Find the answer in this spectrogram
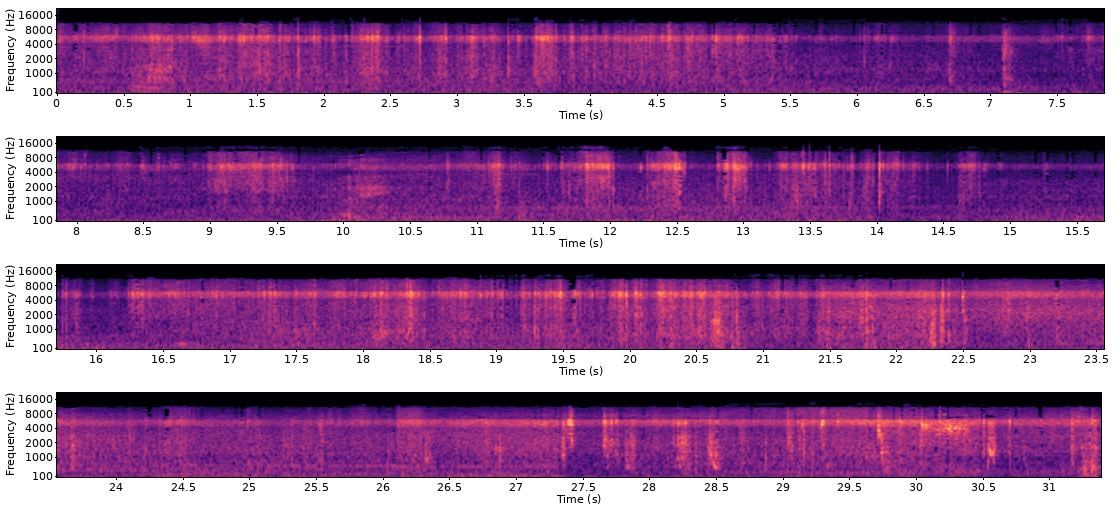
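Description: Paper cement sacks being handled, torn open and emptied into a loader's mixer bucket, with irregular crackling and rustling. A JCB telehandler's engine runs steadily underneath.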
